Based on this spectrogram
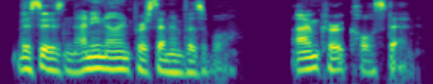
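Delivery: weighty, grave delivery with a touch of smile. Coaching someone on a show intro, the speaker demonstrates it with a smile in the voice. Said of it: "a little bit of smile in your voice".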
